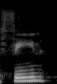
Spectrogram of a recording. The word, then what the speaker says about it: fiend: You know, there's a fiend. A fiend? A crack fiend. A crack fiend. Yeah, fiend. Fiend. How you say F-E-E-N? No, it's F-I-E-N-D. Fiend. It's fiend. The D is silent.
